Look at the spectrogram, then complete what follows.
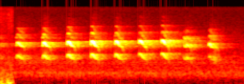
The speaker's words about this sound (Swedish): Som inte låter vare sig coolt eller ninjalikt eller någonting, utan det, det är ju mest någon slags läte och kanske rovfågelläte sådär. Så att men relativt tyst av sig får man nog säga att den är.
